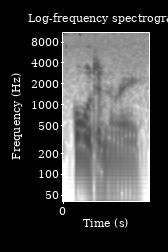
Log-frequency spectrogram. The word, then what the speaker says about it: ordinary: Ordinary. Ordinary. Ordinary. Ordinary. Ordinary. Okay, so the American version of the word ordinary is how I just said it. Ordinary. Ordinary. Ordinary. And the British English version is ordinary.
